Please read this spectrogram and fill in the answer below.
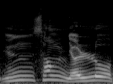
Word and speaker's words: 윤석열: 많이 발음할 고유명사가 토해요 어 엔코 께서는 항상 윤성 열로 발음 하시잖아요 예전의 그 어린 시절부터 친구들이 성령으로 불렀다는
